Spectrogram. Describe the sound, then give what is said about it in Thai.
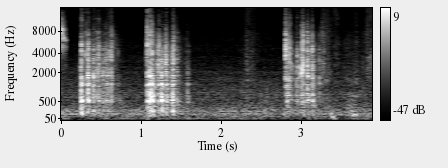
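Three quick bursts of crisp, riffling card shuffles, each lasting about half a second with short pauses between, fairly loud with no voices. “That's right, someone is shuffling cards.”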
